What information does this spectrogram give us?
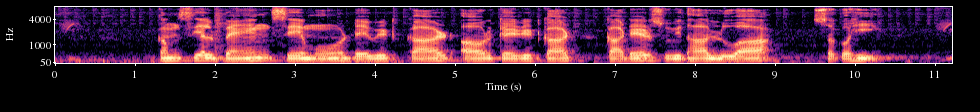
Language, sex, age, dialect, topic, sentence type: Magahi, male, 18-24, Northeastern/Surjapuri, banking, statement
